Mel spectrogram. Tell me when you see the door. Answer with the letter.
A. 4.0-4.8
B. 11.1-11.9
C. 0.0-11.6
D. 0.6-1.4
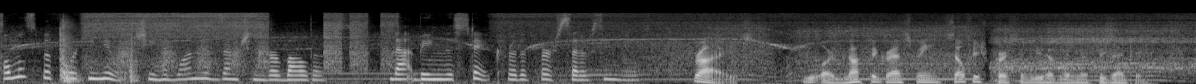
D.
